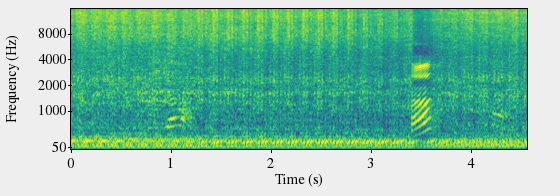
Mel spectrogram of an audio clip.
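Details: Loud, deep petrol idle with an uneven, stumbling pulse about three beats a second on first start of a newly built car: misfire because the coil harness under the firewall was not fully plugged in.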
